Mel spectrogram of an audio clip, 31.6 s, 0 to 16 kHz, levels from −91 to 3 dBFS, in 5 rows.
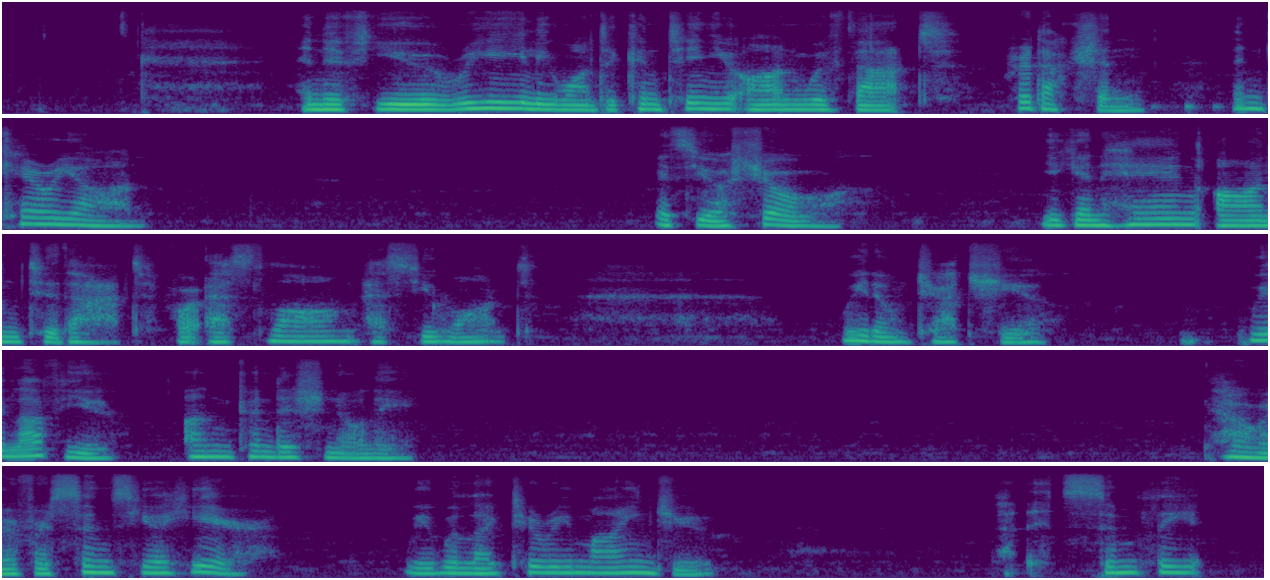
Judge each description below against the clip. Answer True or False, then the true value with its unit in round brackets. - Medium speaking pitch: True (165 Hz)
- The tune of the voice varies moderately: True (3.7 semitones)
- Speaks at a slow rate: True (95 wpm)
